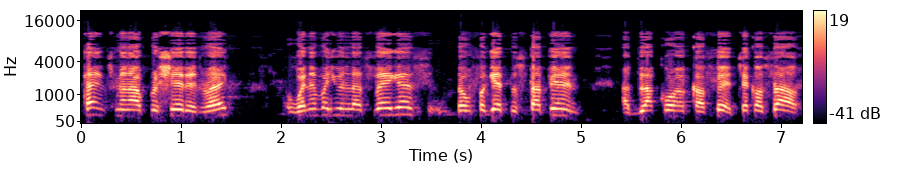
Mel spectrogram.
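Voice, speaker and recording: A man's voice: high voice, normal speed, low-quality recording. A man chatting casually as a phone-in guest on live radio, informally repeating his phrases. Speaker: cafe owner calling in as guest. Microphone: phone call.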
